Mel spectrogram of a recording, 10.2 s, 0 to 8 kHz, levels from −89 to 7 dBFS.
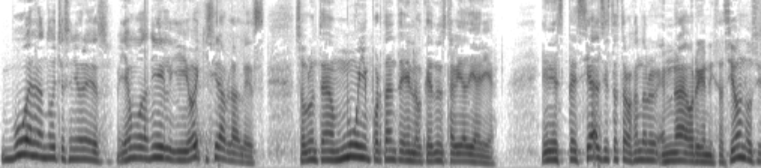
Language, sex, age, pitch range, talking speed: Spanish, male, 20-39, 140-180 Hz, 190 wpm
